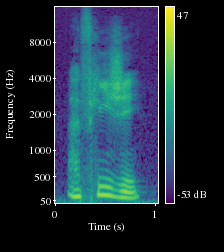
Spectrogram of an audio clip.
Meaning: past participle of affliger
- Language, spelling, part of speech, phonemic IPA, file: French, affligé, verb, /a.fli.ʒe/, Fr-affligé.ogg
